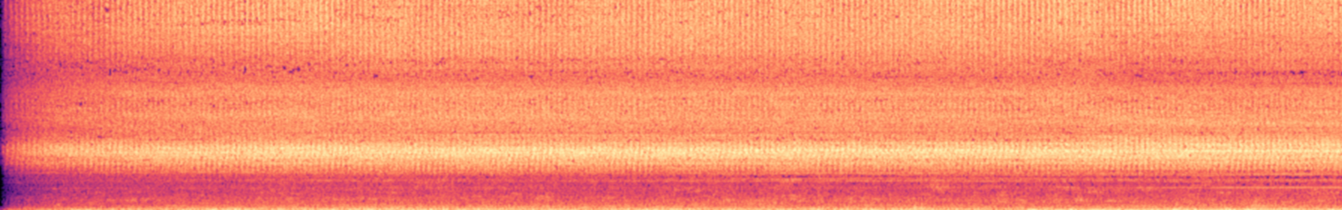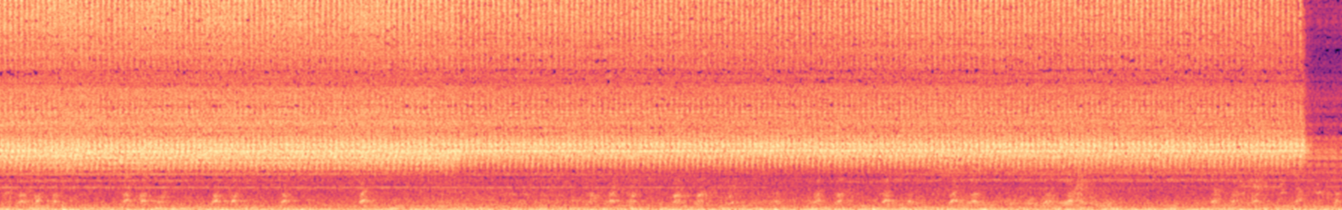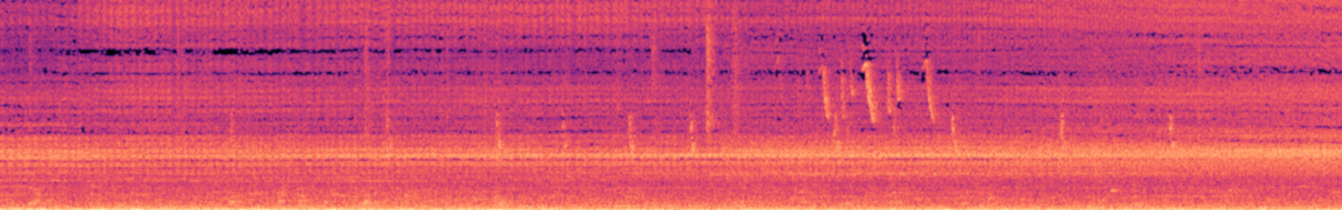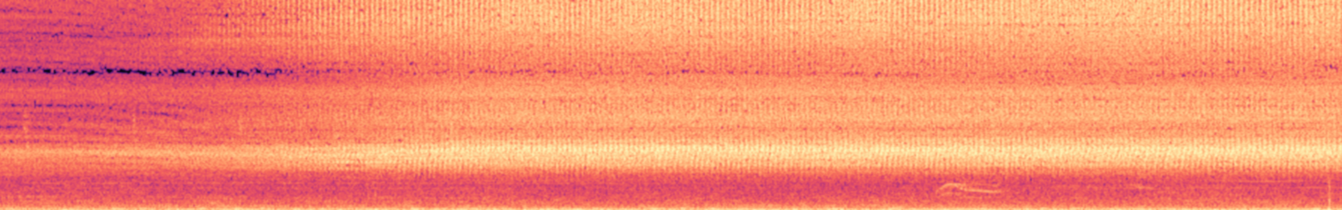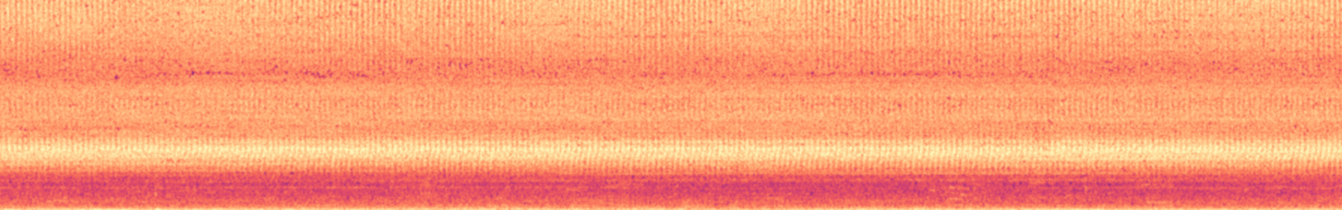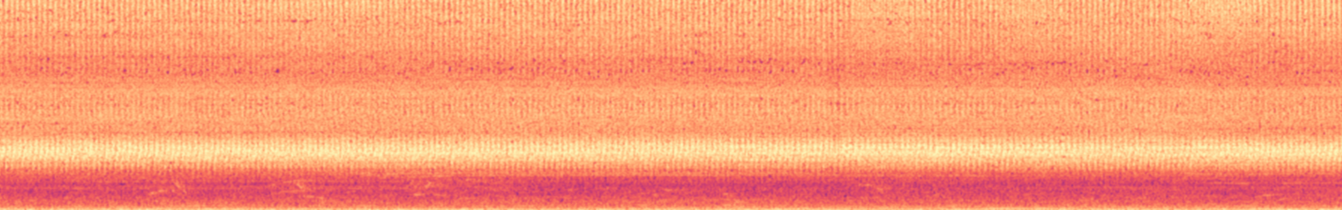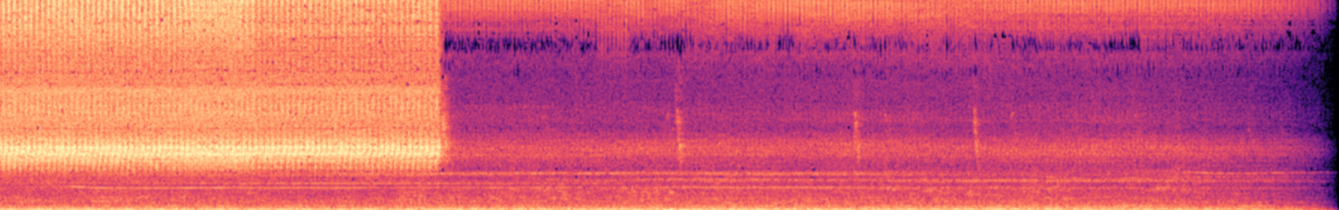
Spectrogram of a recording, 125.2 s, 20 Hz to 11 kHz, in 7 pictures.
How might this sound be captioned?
FR.CTC.08.CoyuyoS.006
intense cicada (Quesada Gigas) ambience.
noise, cicadas, nature, sound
